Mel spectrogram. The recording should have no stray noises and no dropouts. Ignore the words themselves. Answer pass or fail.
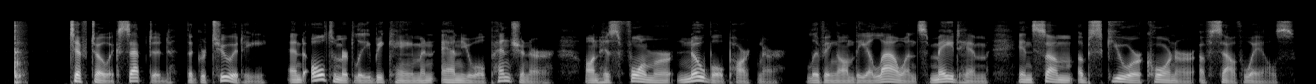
fail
